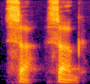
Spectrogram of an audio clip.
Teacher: the first syllable is the short uh sound like cup and up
